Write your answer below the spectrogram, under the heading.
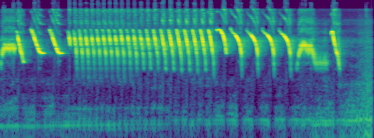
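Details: Canary, a white bird, delivering lively training song with special phrasing: a few looping whistles lead into a rapid even trill of descending notes that slows into drawn-out swoops.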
